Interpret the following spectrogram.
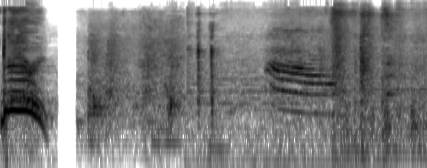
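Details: Domestic cat from a funny cat compilation giving a short arching meow, then a second higher, falling meow with rich overtones about two seconds later, with soft clicks and faint background sounds between the calls.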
